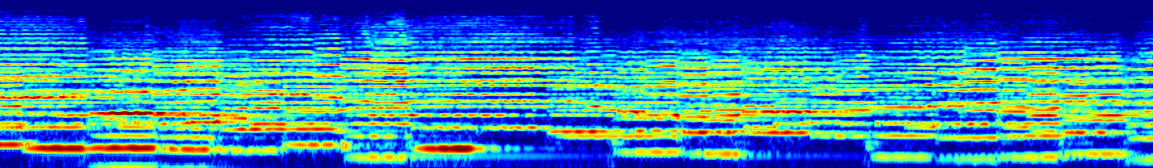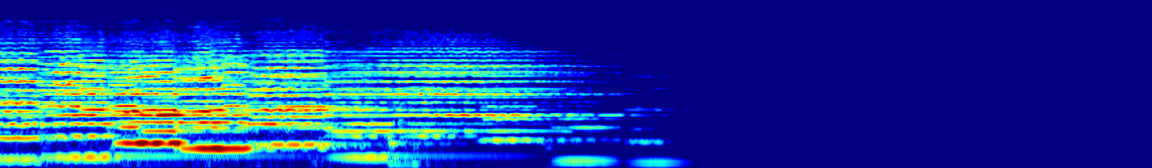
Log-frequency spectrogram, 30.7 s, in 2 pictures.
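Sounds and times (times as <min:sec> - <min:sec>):
orchestral suite in D: 0:00.0 - 0:24.4.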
